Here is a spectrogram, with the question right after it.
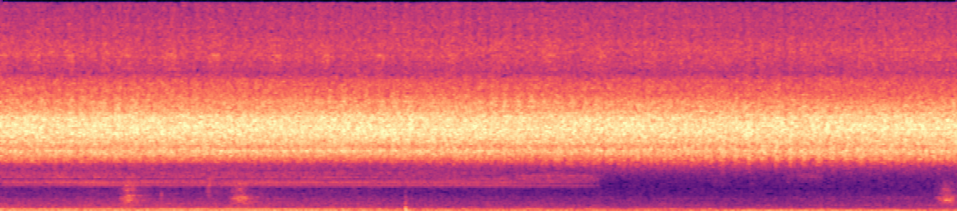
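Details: Tree crickets (Acheta assimilis) in olive trees at Güre, Edremit, Turkey, keep up a dense, unbroken high shrill chorus. Faint brief lower notes come near the start, along with a single soft tick midway.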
